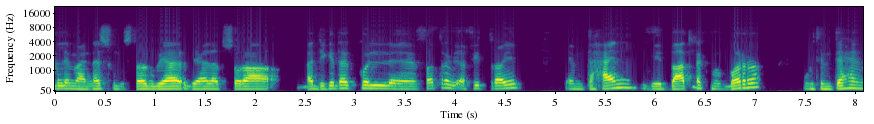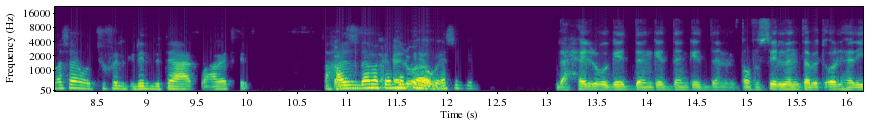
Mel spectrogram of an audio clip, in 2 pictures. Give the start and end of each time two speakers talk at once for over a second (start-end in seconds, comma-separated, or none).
10.8-12.1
